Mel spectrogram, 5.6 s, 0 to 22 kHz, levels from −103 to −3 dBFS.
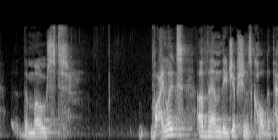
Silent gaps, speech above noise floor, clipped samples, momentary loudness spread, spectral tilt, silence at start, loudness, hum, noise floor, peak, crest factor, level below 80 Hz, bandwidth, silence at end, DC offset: none; 46 dB; under 0.1%; 13 LU; -5.5 dB/octave; 0.25 s; -24 LUFS; none; -70 dBFS; -8 dBFS; 18 dB; -64 dBFS; 10.5 kHz; 0 s; under 0.1%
